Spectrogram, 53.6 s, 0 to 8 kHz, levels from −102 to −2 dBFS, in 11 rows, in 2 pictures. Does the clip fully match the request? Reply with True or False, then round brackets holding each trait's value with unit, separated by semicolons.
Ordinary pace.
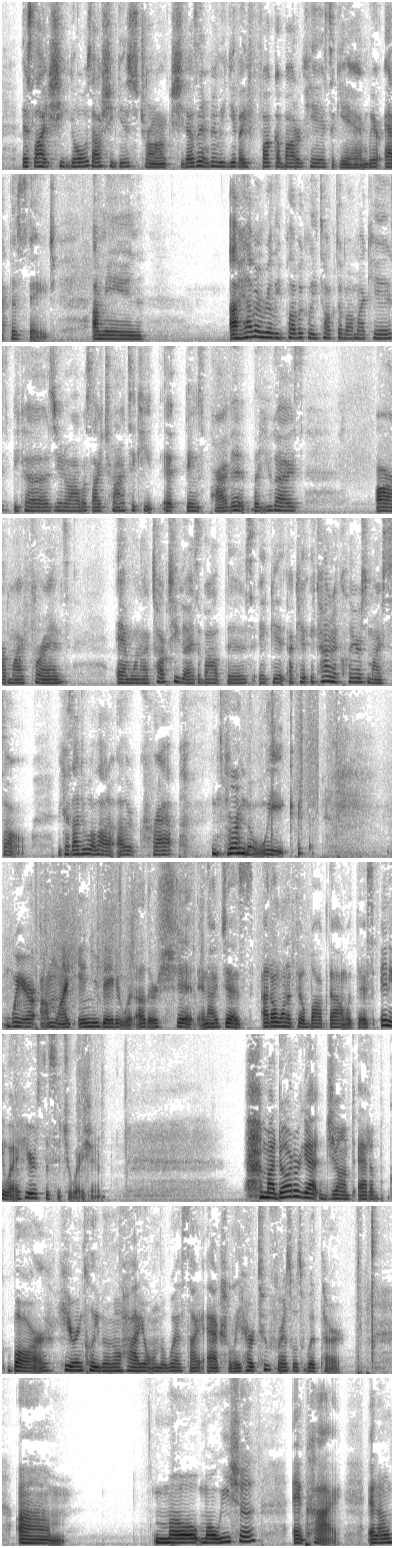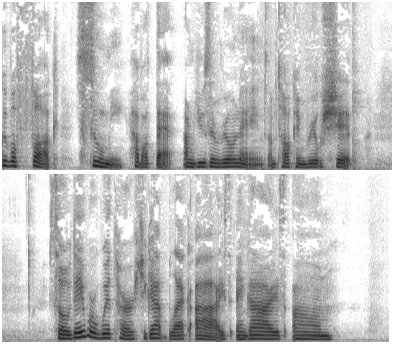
True (180 wpm)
